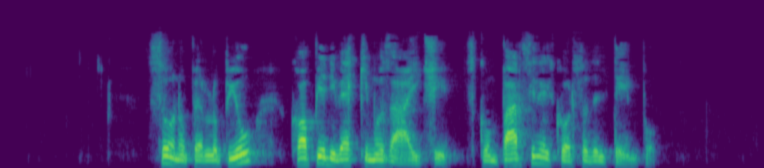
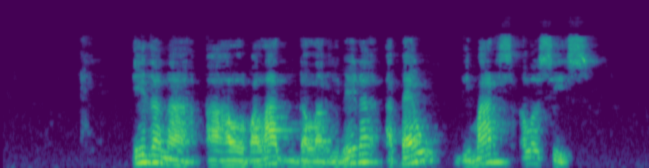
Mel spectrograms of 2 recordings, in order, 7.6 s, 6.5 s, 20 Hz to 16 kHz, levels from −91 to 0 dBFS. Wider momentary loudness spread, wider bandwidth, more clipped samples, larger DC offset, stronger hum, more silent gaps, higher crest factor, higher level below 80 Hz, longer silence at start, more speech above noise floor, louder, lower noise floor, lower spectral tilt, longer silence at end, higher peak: first, 12 LU vs 9 LU; about the same, 7.4 kHz vs 7.4 kHz; neither; neither; neither; neither; about the same, 20 dB vs 20 dB; second, -76 dBFS vs -54 dBFS; first, 1.55 s vs 1.35 s; first, 61 dB vs 51 dB; about the same, -25 LUFS vs -23 LUFS; first, -85 dBFS vs -73 dBFS; about the same, -6.5 dB/octave vs -6 dB/octave; first, 1.1 s vs 0.6 s; about the same, -6 dBFS vs -4 dBFS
